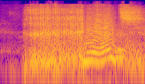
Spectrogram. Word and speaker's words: Geert: Geert? Wilders. What, did I say it right? Wow, you're giving me credit for correct pronunciation.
